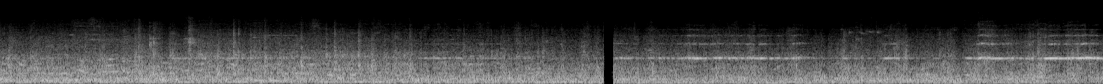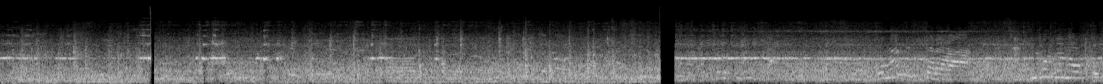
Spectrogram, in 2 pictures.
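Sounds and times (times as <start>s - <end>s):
train wheels rumbling on rails: 0.0s - 22.0s
high wheel squeal: 6.2s - 14.0s, 17.8s - 22.0s.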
